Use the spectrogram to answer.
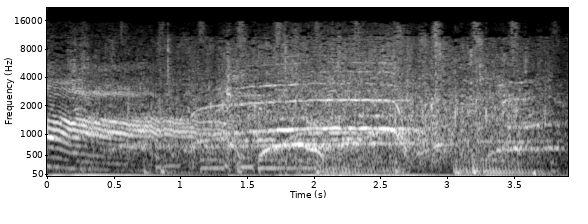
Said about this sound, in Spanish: Fuerte sonaron esos aplausos. Porque son para mí.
